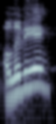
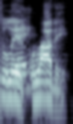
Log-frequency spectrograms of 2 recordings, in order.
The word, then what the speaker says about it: Olave: Olivier? Yeah. Chris Olave.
